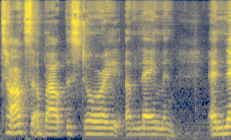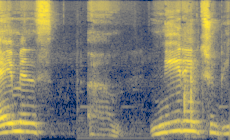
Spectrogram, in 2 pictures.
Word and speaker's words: Naaman: So it's Naaman.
